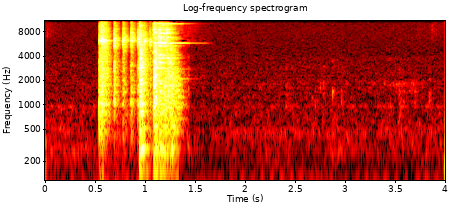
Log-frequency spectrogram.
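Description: A thin metal pry blade set down on a desk, clattering in a quick run of clinks with a brief metallic ring, starting about half a second in and lasting about a second.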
